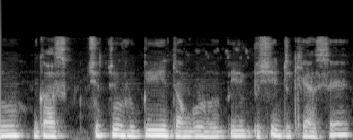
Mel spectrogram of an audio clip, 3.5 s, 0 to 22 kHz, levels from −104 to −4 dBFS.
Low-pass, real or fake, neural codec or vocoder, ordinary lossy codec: 7.2 kHz; fake; codec, 16 kHz, 16 kbps, FunCodec, trained on LibriTTS, 50 frames a second; none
